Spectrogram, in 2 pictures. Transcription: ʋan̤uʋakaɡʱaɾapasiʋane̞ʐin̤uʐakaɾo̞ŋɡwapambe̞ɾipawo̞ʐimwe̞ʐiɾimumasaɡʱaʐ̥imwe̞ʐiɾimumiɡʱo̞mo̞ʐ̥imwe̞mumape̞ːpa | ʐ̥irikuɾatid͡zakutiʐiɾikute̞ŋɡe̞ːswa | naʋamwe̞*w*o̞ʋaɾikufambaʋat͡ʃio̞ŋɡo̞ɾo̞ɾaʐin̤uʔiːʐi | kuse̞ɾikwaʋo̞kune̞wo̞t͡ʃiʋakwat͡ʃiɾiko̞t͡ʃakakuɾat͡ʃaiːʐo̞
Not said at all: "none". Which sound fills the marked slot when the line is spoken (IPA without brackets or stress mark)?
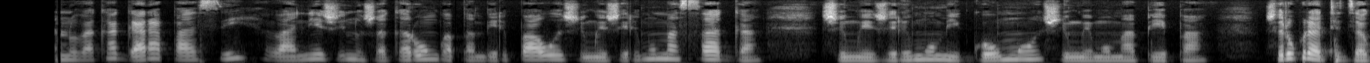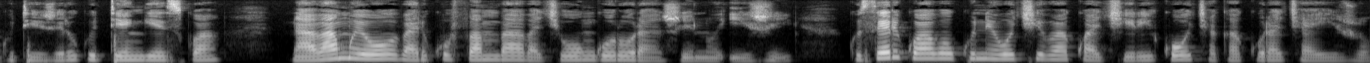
w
